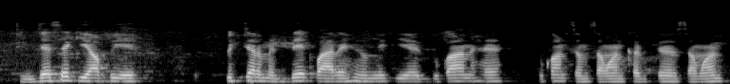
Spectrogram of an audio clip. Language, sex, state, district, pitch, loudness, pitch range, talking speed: Hindi, male, Bihar, Lakhisarai, 145 Hz, -18 LUFS, 135-155 Hz, 190 wpm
